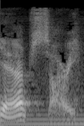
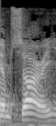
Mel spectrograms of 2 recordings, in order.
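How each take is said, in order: First: Much lower, much softer grudging yeah I'm sorry; grudging apology. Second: Said in the usual way. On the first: Shown as a demonstration. Preacher imitating kids who don't mean their sorry. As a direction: mutter it like a sulky kid forced to apologise. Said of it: "Kids do that all the time". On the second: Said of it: "Or you could say".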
